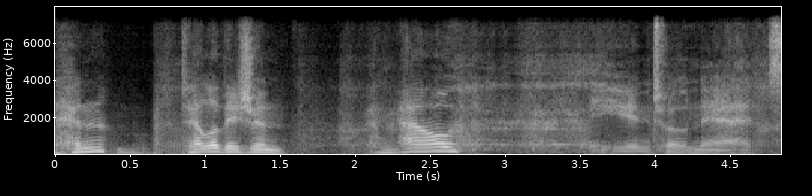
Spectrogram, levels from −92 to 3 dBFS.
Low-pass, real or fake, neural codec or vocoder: 7.2 kHz; fake; codec, 16 kHz in and 24 kHz out, 0.6 kbps, FocalCodec, streaming, 4096 codes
